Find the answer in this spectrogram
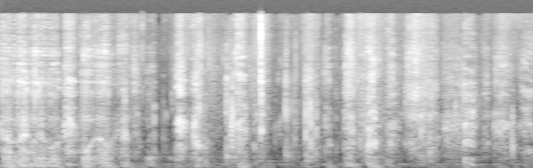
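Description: A man eating face-first from a plate without his hands, as a pig impression: faint, irregular chewing and slurping noises.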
